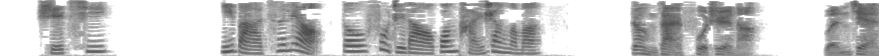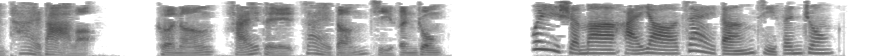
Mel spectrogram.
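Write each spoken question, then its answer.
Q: 为什么还要再等几分钟?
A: 文件太大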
